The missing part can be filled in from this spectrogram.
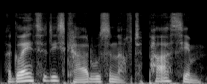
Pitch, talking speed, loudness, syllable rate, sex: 130 Hz, 290 wpm, -21 LUFS, 6.3 syllables/s, male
